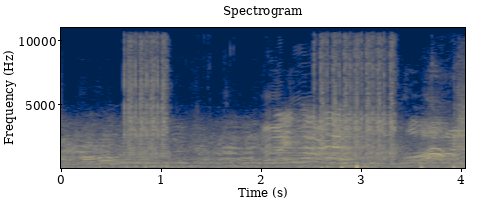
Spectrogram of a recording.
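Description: Players' voices calling out across an outdoor football pitch, with two short dull thumps about three seconds in.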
